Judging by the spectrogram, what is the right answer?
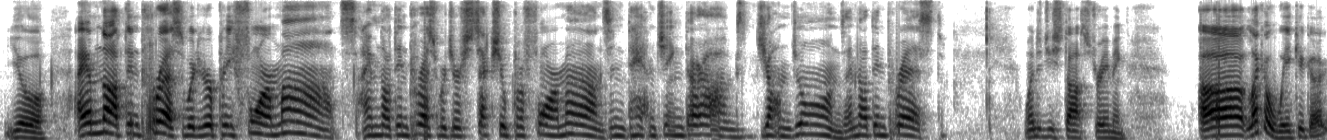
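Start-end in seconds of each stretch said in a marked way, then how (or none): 0.7-9.4 put-on French Canadian accent, pitched up. Doing an impression of GSP: GSP impression. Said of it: "I can sorta do a good G S P".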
